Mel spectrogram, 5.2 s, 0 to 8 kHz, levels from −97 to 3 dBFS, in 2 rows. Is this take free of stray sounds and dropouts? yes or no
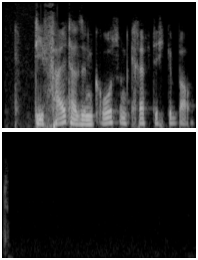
yes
